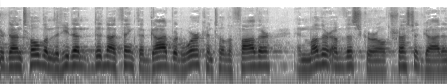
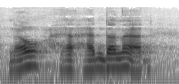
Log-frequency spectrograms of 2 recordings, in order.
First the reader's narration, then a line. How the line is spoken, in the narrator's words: The father quietly said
